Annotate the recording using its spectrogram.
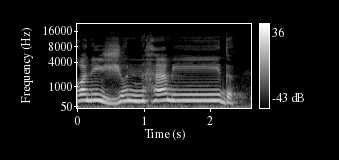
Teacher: دال کے اوپر کلکلا کریں گے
